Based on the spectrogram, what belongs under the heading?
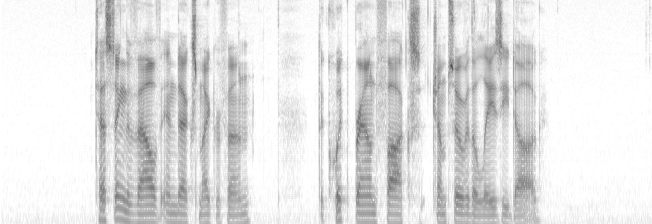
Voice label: Valve Index mic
